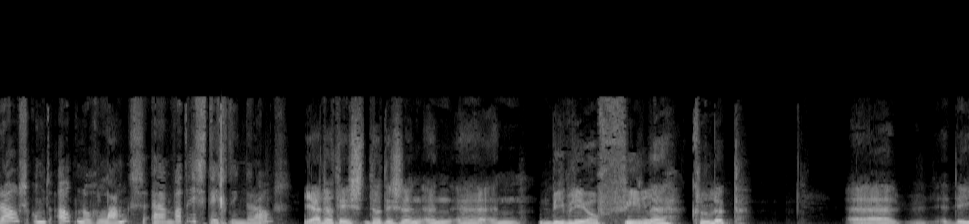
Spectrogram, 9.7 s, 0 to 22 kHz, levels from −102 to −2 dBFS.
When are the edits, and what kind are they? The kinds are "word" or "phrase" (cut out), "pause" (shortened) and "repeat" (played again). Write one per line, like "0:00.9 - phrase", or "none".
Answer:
0:03.0 - pause
0:05.3 - pause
